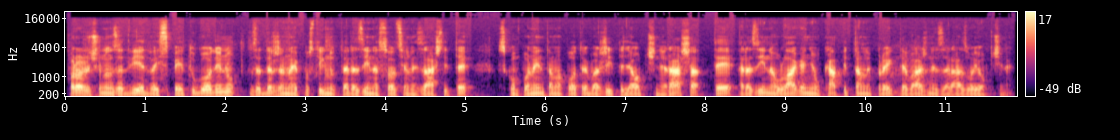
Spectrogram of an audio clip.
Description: Na sinoćnjoj sjednici Općinskog vijeća Raše, općinski načelnik Leo Knapić podnio je izvješće o radu za prvih šest mjeseci 2025. godine.
ton – Leo Knapić).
